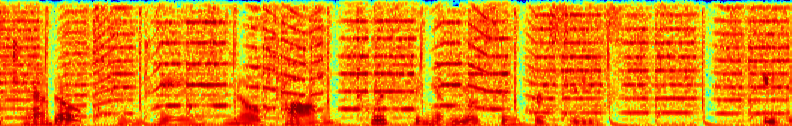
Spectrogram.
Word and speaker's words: Tanoak: Pacific region, and it is pronounced Tanoak, like the tree.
